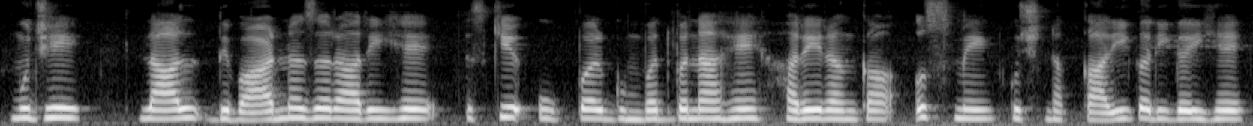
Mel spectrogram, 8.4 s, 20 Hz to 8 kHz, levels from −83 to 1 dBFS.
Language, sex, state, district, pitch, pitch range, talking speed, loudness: Hindi, female, Madhya Pradesh, Bhopal, 210 Hz, 200-220 Hz, 150 wpm, -14 LUFS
